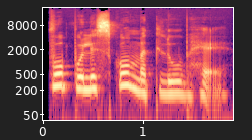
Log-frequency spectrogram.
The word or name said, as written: मत्लूब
